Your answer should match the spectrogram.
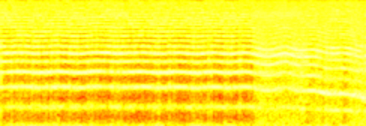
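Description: A zakir's voice, amplified, holds one long high sung note of a majlis recitation; near the end the note dips and wavers.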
